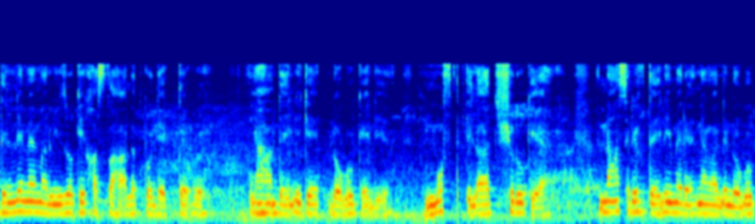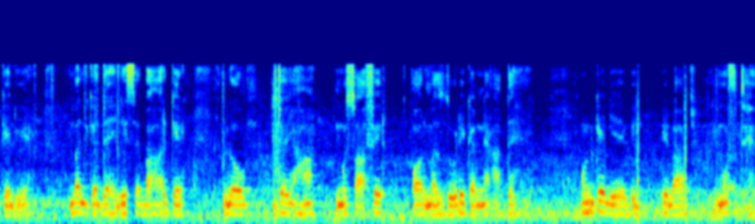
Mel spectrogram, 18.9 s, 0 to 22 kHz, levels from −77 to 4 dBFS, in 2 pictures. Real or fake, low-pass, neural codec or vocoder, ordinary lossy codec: fake; none; codec, 16 kHz, 8 kbps, FunCodec, trained on LibriTTS, 25 frames a second; none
